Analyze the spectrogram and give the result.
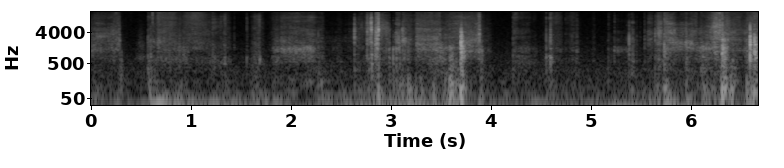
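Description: An open Ladybird hardback paper picture book has its pages rubbed by fingertips and palms and turned. Soft, bright paper rustling and sliding fill the clip, broken by a few sharper crisp flicks and snaps as pages turn, with almost no low end.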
